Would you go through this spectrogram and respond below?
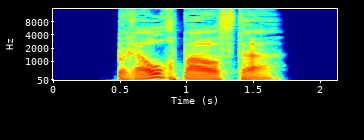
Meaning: inflection of brauchbar: 1. strong/mixed nominative masculine singular superlative degree 2. strong genitive/dative feminine singular superlative degree 3. strong genitive plural superlative degree
- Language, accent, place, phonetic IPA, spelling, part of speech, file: German, Germany, Berlin, [ˈbʁaʊ̯xbaːɐ̯stɐ], brauchbarster, adjective, De-brauchbarster.ogg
